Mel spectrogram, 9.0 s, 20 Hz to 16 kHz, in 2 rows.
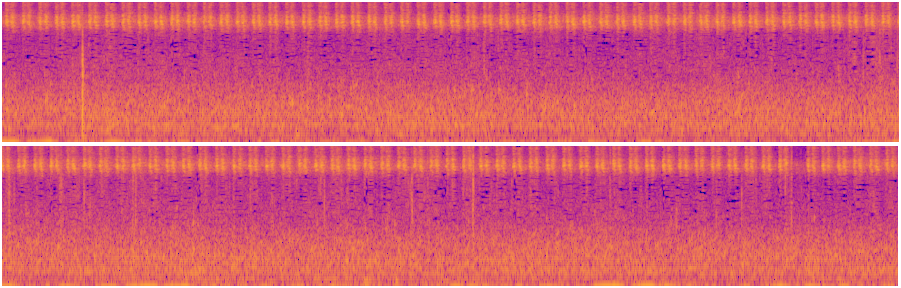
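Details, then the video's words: A continuous high-pitched trill of crickets at night near a river, layered over a crackling campfire with occasional loud snaps and a background hiss of flowing water. "Campfire by the River at Night Ambience | 1 Hour of Crackling Fire, Crickets, Ambient Nature Sounds"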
